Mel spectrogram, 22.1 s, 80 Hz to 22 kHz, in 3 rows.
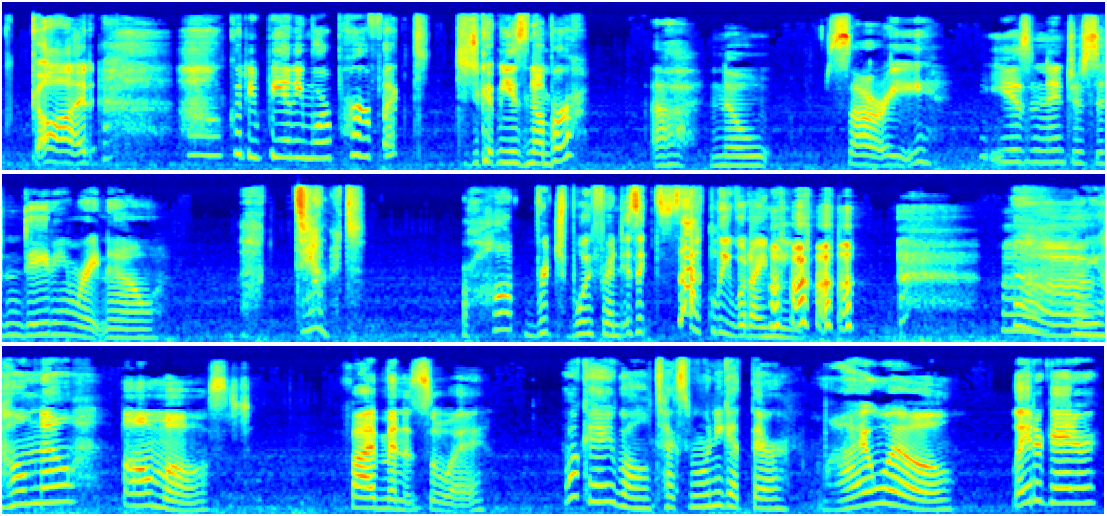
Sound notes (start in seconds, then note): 12.4 laughs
